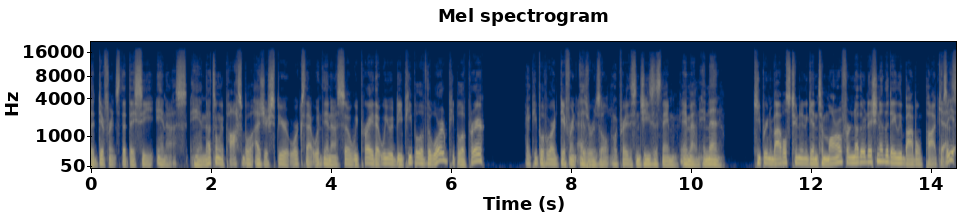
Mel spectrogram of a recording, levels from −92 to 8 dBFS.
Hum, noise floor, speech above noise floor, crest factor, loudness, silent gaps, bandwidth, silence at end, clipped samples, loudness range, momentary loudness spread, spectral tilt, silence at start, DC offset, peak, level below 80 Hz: none; -84 dBFS; 56 dB; 14 dB; -29 LUFS; none; 16 kHz; 0 s; under 0.1%; 4 LU; 6 LU; -6 dB/octave; 0 s; under 0.1%; -14 dBFS; -48 dBFS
